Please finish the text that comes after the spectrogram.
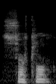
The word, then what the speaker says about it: subtle: Very subtle with a silent B.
